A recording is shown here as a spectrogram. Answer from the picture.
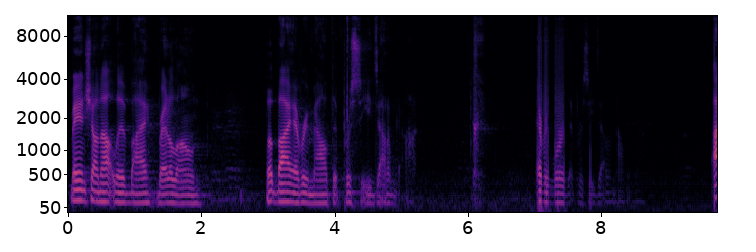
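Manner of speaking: quietly, calmly quoting scripture. Retold or imitated. Preacher voicing Jesus rebuking Satan, calm and quiet. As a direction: let it settle, calm and quiet. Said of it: "Jesus Christ just very calmly said".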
